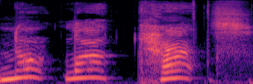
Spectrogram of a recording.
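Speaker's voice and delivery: shrill, very high, impassioned, passionate squeal. Reading a story aloud, the mouse answering a girl's apology, shrill and passionate. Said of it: "cried the mouse in a shrill, passionate voice".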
